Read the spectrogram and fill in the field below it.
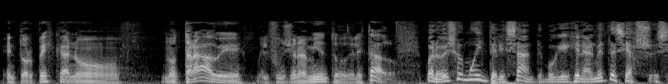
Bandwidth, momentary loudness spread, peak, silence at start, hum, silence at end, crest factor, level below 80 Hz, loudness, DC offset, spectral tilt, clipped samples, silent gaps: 8 kHz; 9 LU; -2 dBFS; 0.05 s; none; 0 s; 18 dB; -38 dBFS; -21 LUFS; under 0.1%; -5 dB/octave; under 0.1%; none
